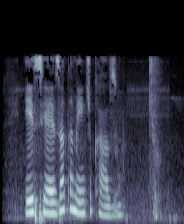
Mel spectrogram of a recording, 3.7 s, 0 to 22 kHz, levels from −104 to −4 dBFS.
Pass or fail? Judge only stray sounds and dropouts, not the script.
fail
